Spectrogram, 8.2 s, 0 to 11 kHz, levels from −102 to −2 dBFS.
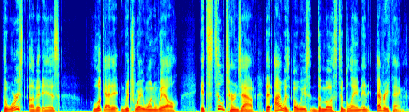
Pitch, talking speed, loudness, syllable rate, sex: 130 Hz, 190 wpm, -19 LUFS, 5.0 syllables/s, male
